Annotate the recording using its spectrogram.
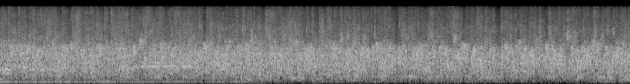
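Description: Audience applauding at the end of a live acoustic song, loud and steady, with a low lingering tone from the stage dying away about two and a half seconds in.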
